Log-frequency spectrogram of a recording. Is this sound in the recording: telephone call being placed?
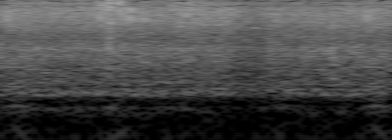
no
